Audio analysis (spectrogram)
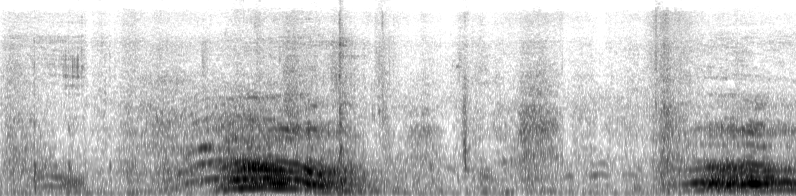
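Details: An enraged cow breaking out of its pen gives two deep, drawn-out, harmonic bellows, the first swelling and fading over about a second, the second shorter, while men talk and shout nearby.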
